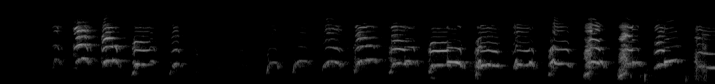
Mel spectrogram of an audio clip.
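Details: Home-bred litter of Rottweiler puppies of the smooth-faced line, just over 20 days old, whimpering and yelping: a quick run of short, high, wavering whines, two to three per second, with a brief lull near the start.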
